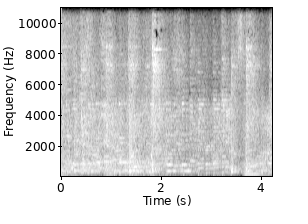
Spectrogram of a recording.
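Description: Live acoustic ensemble playing Middle Eastern-style Jewish music: a plucked oud melody over an upright double bass, with hand strikes on a metal goblet drum.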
